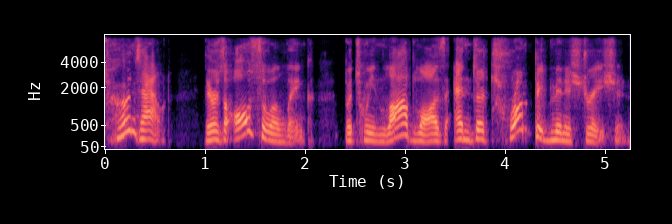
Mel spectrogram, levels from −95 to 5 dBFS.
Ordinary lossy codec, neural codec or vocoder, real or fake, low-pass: AAC, 48 kbps; vocoder, 22.05 kHz, 80 mel bands, HiFi-GAN; fake; 7.2 kHz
